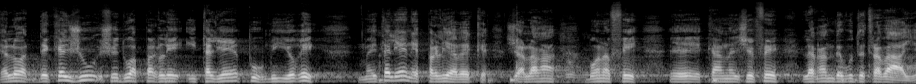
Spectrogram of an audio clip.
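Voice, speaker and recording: A man's fairly high voice, fairly slow, with ordinary pitch variation over noticeable background noise. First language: Italian (speaking French). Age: 70s. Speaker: bank chairman. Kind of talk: formal speech. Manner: halting.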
